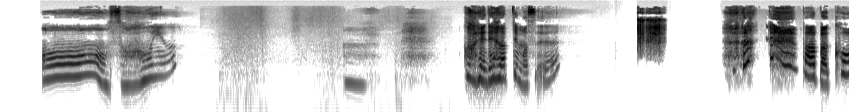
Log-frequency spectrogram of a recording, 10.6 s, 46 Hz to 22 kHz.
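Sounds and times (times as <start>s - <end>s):
speech: 0.5s - 2.1s, 5.8s - 7.1s, 10.0s - 10.6s
camera shutter releases: 8.0s - 8.4s.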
